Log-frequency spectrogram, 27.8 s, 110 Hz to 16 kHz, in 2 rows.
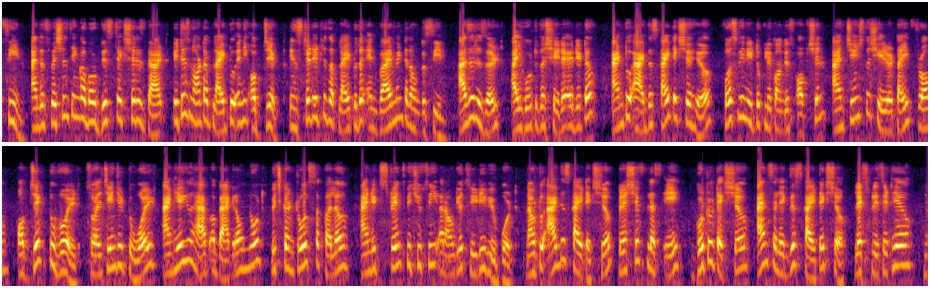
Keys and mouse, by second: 11.8-15.8 drag, 16.2 click, 16.9-23.6 middle drag, 23.6 shift+a.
